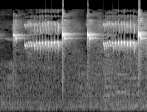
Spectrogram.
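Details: Common iora singing, used as a model for training songbirds: twice a sharp high note leads into a fast, even trill of about a dozen notes, closed by a bright accented note.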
